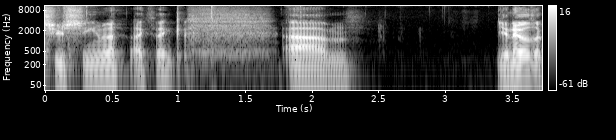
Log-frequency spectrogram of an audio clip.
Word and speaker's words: Tsushima: Last of Us is a 2-pack, and Ghost of Tsushima. And if I'm saying it wrong, just deal with it. It's Tsushima, I think.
